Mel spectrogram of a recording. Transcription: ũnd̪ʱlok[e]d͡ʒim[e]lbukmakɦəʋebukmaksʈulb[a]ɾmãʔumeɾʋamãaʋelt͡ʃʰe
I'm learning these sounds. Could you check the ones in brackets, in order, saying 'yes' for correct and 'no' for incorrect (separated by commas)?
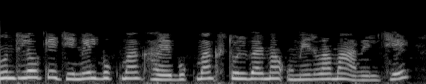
yes, yes, no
